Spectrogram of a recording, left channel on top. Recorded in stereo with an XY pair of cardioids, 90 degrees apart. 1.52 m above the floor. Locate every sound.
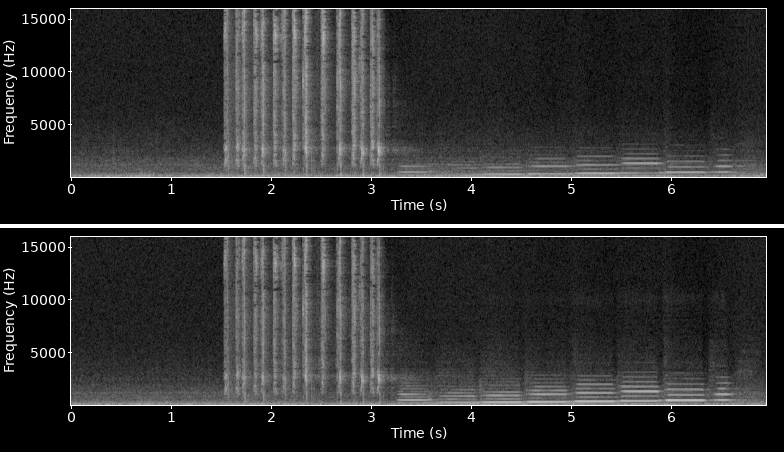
1.5 s scissors: 25° left, 1.3 m
3.3 s a flute: 70° right, 1.4 m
